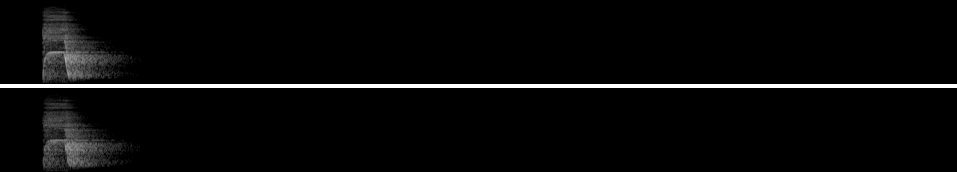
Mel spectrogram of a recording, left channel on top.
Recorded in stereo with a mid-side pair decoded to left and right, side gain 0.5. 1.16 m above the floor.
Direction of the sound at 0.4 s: 65° left.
